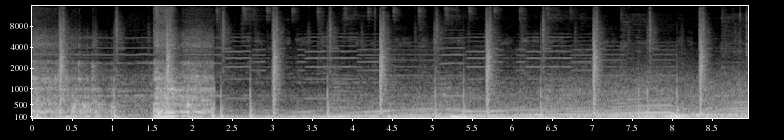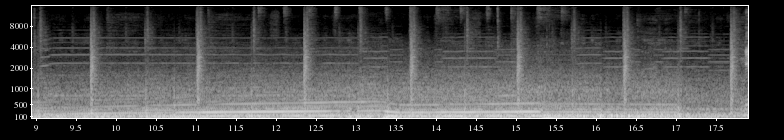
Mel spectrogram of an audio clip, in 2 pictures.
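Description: A tuned BMW fitted with a downpipe revs and accelerates nearby, its exhaust note rising and falling through repeated throttle blips before settling into a loud, sustained drone.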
